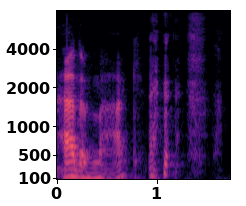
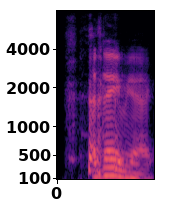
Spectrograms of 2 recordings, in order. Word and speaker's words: Adamiak: Adamak? How do you pronounce that name? I don't know how to. Adamiak. Adamiak. There is an I.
